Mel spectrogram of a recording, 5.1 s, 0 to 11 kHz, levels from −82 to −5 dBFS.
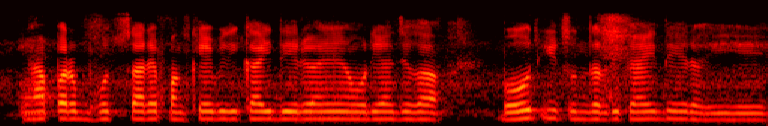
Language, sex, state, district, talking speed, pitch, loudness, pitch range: Hindi, female, Bihar, Saran, 235 wpm, 195 Hz, -40 LUFS, 190-195 Hz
